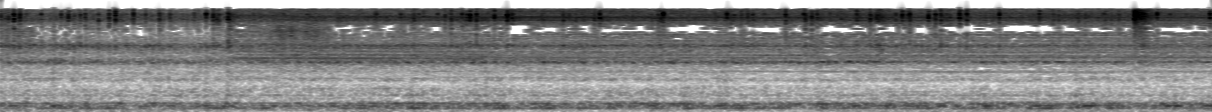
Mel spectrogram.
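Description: Homemade Bedini generator running: its brushed fan motor gives a steady mechanical hum with several even tones.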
